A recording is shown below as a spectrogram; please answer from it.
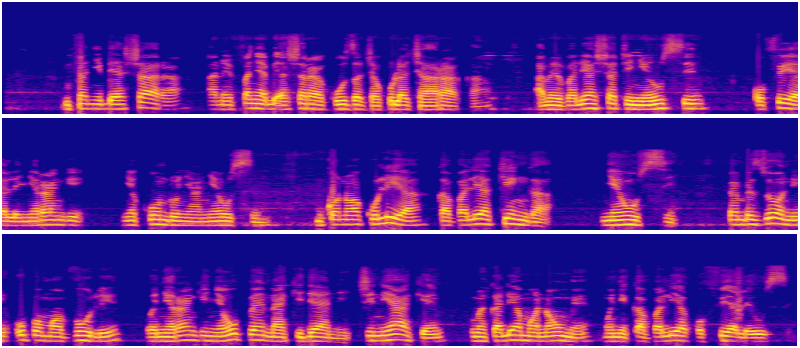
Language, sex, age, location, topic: Swahili, male, 18-24, Mombasa, agriculture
